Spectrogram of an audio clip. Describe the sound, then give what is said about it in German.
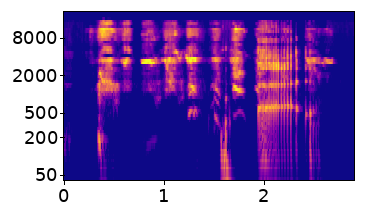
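A string of loud burps in quick succession, ending in a long, croaking, drawn-out belch followed by a short final gulp. “Ja, nee, jedes Mal, wenn du Eiswürfel kaufst, rülpse ich jetzt.”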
